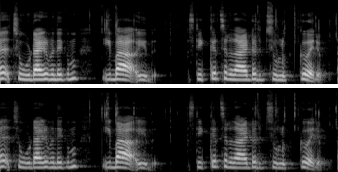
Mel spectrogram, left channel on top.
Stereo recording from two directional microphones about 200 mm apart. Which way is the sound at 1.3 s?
25° left (ahead or behind).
